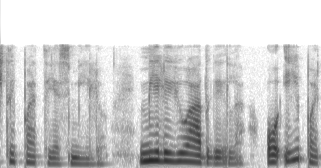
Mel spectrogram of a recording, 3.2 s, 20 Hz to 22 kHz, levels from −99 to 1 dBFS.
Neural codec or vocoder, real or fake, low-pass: none; real; 7.2 kHz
